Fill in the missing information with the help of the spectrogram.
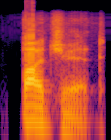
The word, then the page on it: budget: American English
